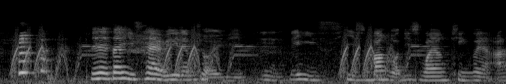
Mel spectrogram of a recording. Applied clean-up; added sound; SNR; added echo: none; Scratching (performance technique); 11 dB; none.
